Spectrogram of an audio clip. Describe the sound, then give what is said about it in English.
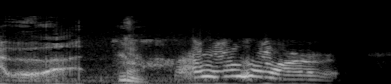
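A man vocally imitates growling caveman noises of eating a bone-in tomahawk or lollipop ribeye picked up by the rib bone: a few rough, burp-like grunts, then a longer wavering, throaty moan that stops abruptly, followed by silence. “Where you've got the whole rib bone still on it, and that beautiful ribeye right on the end, and so you can pick it up like a cave person, and you know, make all those growling white guy on a plane noise.”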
